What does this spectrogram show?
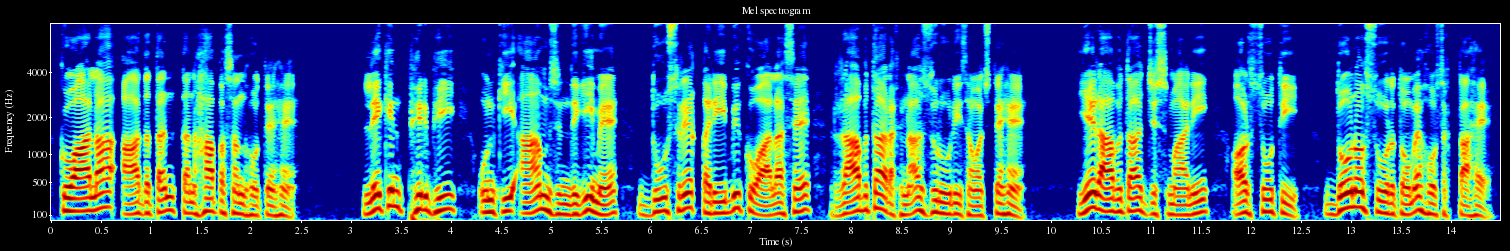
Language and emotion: Urdu, neutral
